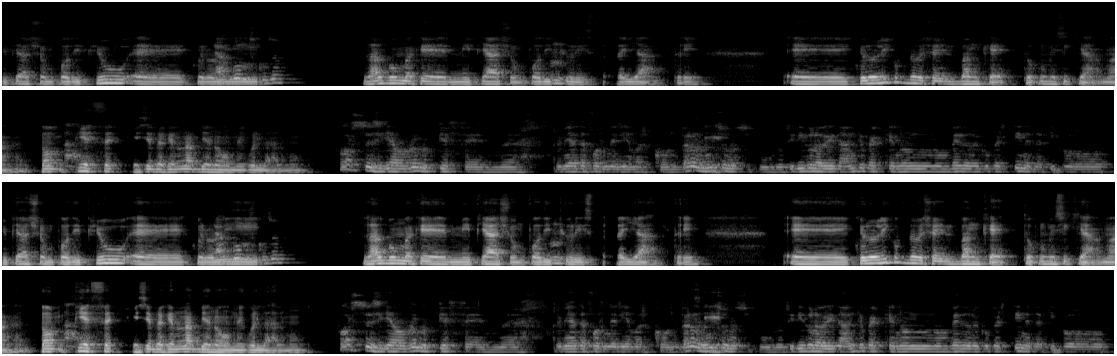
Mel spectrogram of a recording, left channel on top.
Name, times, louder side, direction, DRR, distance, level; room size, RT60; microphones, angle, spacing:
voice 1, 0.0-2.6 3.6-5.9 6.1-14.2 18.2-18.3, right 4 dB, 80° right, 0.5 m, -24 dB
voice 2, 2.1-2.8 5.5-5.7 11.7-12.0 14.5-22.1, right 2 dB, 20° right, 2.5 m, -33 dB
13.0 x 4.7 x 3.7 m
head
